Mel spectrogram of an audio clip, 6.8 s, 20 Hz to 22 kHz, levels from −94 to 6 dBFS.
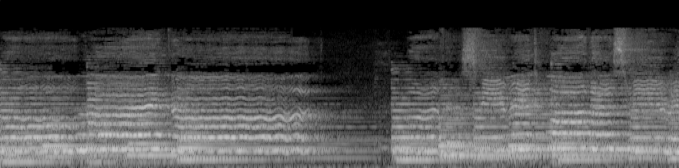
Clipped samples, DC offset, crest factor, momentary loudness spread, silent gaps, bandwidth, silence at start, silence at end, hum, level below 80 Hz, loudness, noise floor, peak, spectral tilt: under 0.1%; under 0.1%; 14 dB; 7 LU; none; 12 kHz; 0 s; 0 s; none; -56 dBFS; -21 LUFS; -44 dBFS; -8 dBFS; -5.5 dB/octave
